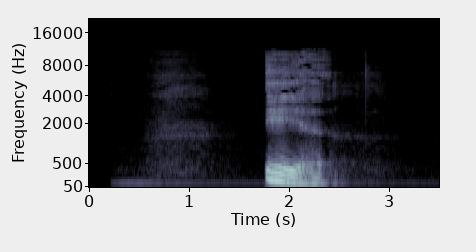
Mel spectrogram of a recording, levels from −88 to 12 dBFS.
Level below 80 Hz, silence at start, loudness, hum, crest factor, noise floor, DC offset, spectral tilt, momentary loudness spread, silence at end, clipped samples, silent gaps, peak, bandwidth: -52 dBFS; 1.75 s; -22 LUFS; none; 18 dB; -74 dBFS; under 0.1%; -7 dB/octave; 18 LU; 1.15 s; under 0.1%; none; -8 dBFS; 11 kHz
